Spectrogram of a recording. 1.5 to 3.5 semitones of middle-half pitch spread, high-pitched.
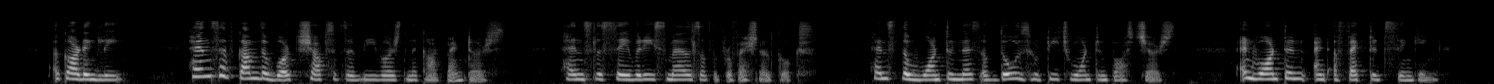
Yes: narrow, 2.6 semitones; high, 225 Hz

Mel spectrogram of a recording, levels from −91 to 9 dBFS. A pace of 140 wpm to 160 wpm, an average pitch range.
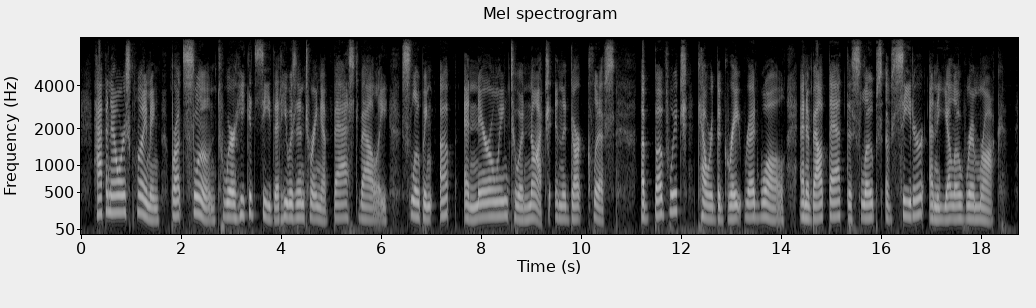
Yes: average, 155 wpm; average, 3.2 semitones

